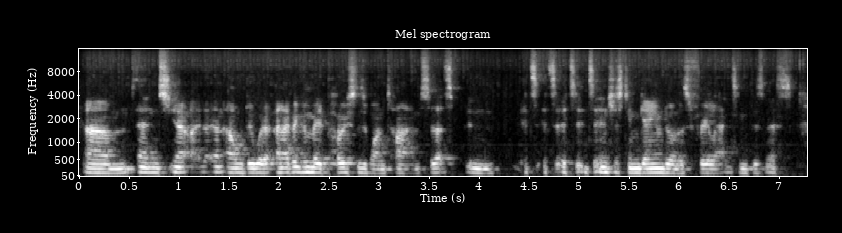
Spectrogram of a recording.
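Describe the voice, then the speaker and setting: A man's voice: mid-range voice, flat delivery, fairly quick, few pauses, darkish tone, poor audio. A man from Adelaide with an Australian accent, a freelance journalist giving a candid talk to an online audience, hesitant, with many fillers and restarts. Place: home or studio for a live stream. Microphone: streaming setup.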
